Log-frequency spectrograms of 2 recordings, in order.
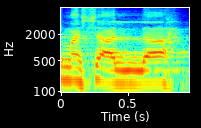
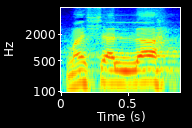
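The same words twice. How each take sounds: First: The L is thin and light. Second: The L is thin and light.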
